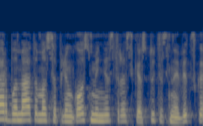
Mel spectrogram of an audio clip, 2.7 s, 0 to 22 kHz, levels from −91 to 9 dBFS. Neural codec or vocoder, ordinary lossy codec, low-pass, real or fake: none; AAC, 48 kbps; 7.2 kHz; real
